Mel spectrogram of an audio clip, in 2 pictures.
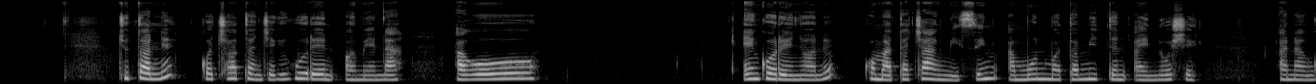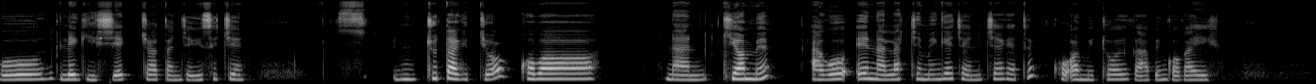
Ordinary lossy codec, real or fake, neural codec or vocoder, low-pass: none; real; none; none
